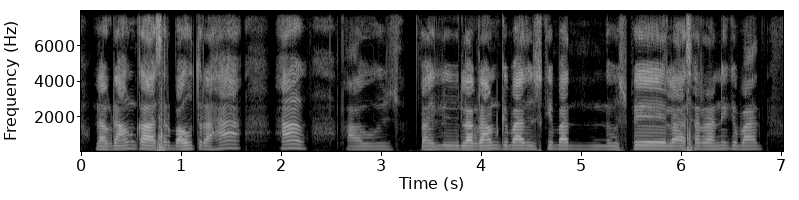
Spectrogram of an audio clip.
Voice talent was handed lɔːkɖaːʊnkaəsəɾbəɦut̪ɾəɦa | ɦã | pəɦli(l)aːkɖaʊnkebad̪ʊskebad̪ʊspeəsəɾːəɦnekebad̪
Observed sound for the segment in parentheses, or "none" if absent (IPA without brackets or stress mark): l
